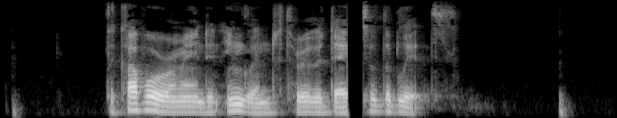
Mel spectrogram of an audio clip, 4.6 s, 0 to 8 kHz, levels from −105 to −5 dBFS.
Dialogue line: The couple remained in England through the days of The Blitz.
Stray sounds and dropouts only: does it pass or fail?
fail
